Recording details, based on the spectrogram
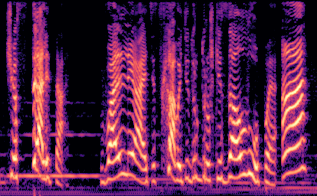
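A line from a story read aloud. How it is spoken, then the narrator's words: Shrill squealing creature. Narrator (Russian): визгливо посоветовало трепыхавшееся в кресле существо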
